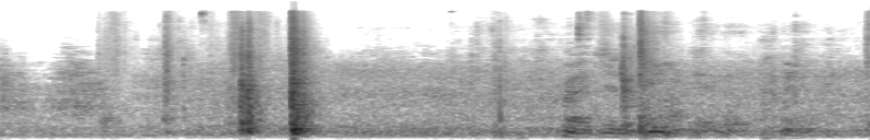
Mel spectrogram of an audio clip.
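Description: A few sharp knocks, the loudest about a second and a half in, followed by a brief stretch of quiet speech.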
